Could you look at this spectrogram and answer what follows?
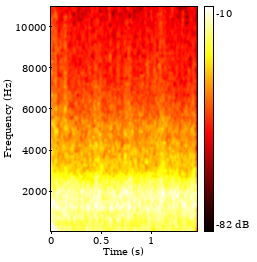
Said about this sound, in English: They're just applauding this podcast at the moment. They're quite happy with how it's gone, and I think they're easily impressed. Actually, it's the Celtic fans applauding.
